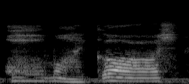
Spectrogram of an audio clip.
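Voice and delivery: gasp, then a slow, drawn-out oh my gosh; stunned gasp. Retold or imitated. Friends on the sideline gasping as the rock nearly hits him. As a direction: let the shock stretch the words out. Friends react to near miss.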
